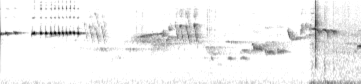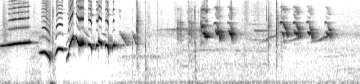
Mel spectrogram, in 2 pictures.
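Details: White-rumped shama fighting song: a high trilled note, softer scattered phrases, then loud sharp snaps and twisting whistles followed by a busy stream of high chirpy notes over background hum.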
